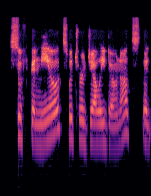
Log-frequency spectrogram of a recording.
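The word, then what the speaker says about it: סופגניות: They had um and I have to pronounce it correctly, sufka neot, which are jelly donuts that you see still today a lot of times associated with um with Hanukkah.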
